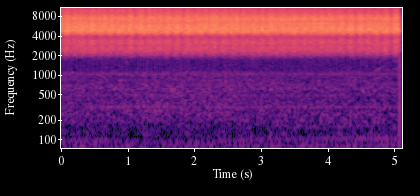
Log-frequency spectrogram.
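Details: Croatian seaside cicadas in summer 2020 fill the air with an unbroken shrill buzz, evenly loud and finely pulsed, with nothing else standing out.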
